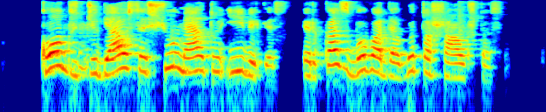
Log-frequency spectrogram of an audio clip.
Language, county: Lithuanian, Kaunas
